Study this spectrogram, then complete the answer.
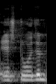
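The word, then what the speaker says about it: oestrogen: ये जो ओ लगा है इसे साइलेंट पढ़ते हैं, ठीक है, तो एस्ट्रोजन पढ़ा जाएगा इसे।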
